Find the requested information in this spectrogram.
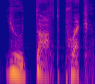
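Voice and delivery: put-on slow, soft, half-hearted British accent; mumbled British insult, accent barely there; attempted British accent. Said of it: "I can't even do the accent".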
